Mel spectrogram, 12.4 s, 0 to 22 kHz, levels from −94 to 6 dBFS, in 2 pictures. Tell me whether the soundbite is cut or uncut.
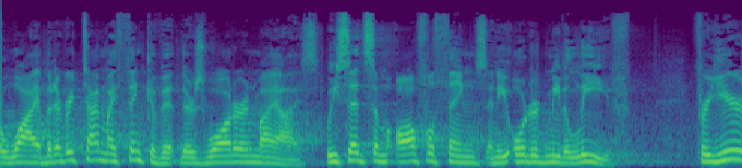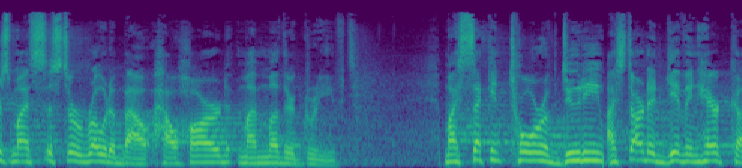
cut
